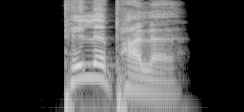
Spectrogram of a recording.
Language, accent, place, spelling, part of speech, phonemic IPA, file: German, Germany, Berlin, Pillepalle, noun, /ˈpɪləˌpalə/, De-Pillepalle.ogg
- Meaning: 1. trifle, bagatelle; an activity or amount that is trivial and of little consequence 2. nonsense; something that is pointless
